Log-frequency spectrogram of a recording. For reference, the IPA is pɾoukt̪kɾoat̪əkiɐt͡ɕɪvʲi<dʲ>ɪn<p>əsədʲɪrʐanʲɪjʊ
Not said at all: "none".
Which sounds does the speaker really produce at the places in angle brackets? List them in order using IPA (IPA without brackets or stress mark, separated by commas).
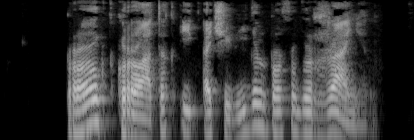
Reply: dʲ, p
